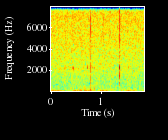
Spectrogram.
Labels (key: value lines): label: ambient
recorder: HydroMoth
